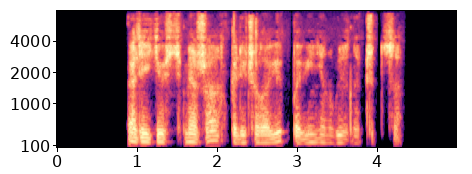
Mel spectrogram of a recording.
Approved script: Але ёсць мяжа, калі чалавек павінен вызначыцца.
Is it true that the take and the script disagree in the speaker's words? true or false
false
